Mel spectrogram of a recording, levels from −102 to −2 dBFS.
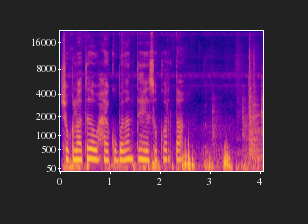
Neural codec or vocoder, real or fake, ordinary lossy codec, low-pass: none; real; none; none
